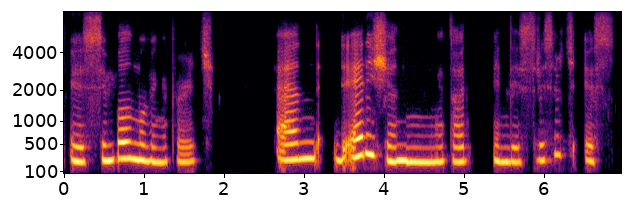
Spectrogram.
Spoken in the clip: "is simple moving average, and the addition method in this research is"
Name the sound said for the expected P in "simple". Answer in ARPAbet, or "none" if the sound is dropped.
P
